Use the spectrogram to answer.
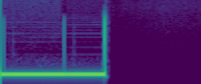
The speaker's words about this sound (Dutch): ik ga hem eens bellen. Kijk of ze opneemt.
